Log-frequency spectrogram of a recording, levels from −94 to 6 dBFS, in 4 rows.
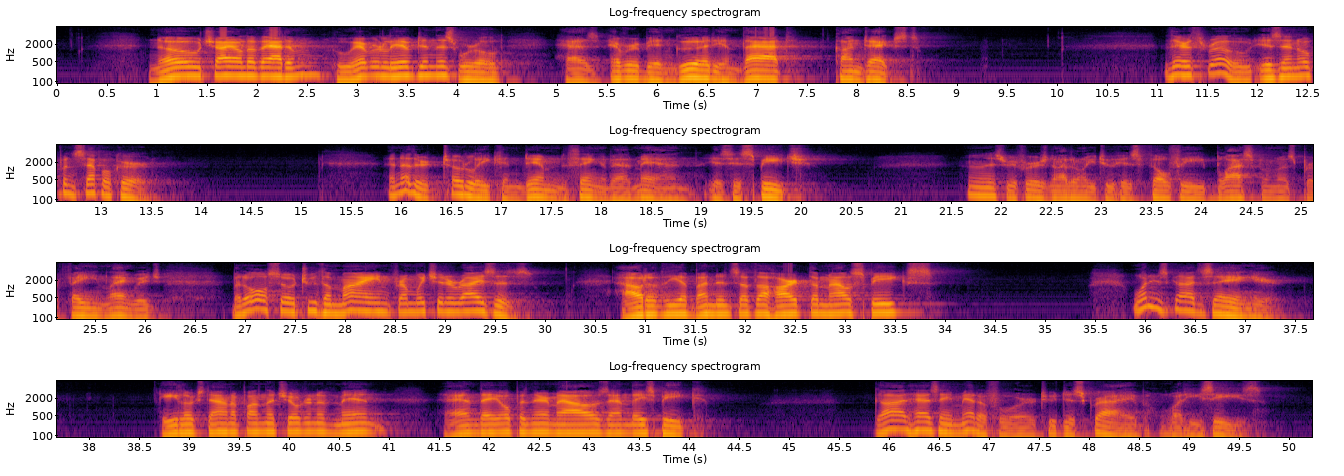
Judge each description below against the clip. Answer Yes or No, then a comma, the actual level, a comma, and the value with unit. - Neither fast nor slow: No, slow, 110 wpm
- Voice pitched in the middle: No, low, 115 Hz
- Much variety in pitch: Yes, wide, 6.9 semitones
